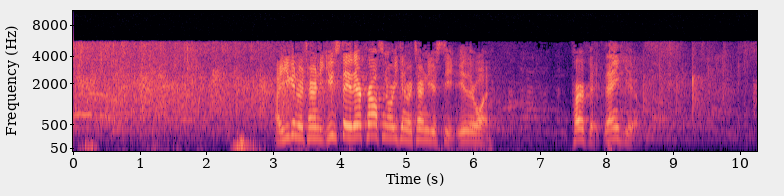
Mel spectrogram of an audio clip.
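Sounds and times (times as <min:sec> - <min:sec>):
round of applause: 0:00.0 - 0:04.2, 0:08.0 - 0:10.2
speech: 0:03.0 - 0:06.4, 0:07.5 - 0:08.6.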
